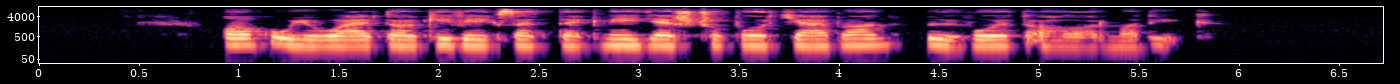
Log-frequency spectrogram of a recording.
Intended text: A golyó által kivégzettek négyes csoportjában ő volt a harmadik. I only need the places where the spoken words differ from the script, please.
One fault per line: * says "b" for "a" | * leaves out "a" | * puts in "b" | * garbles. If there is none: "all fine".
all fine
